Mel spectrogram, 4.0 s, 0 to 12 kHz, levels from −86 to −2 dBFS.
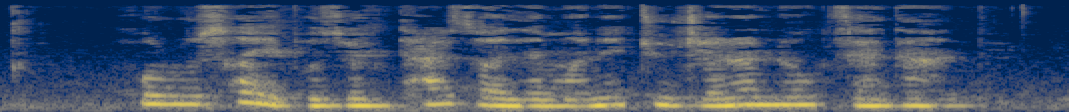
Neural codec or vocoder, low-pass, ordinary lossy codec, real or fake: none; 9.9 kHz; AAC, 48 kbps; real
